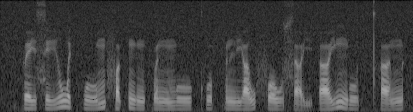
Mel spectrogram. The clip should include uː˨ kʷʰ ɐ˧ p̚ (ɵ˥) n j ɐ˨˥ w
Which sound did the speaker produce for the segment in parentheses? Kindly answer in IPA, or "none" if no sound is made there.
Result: ɵ˧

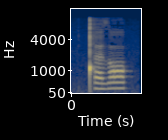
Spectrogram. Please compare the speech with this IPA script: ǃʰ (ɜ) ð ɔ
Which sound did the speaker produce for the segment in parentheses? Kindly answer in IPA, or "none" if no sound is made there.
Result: ɜ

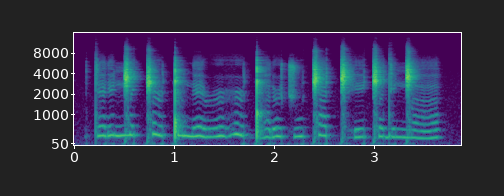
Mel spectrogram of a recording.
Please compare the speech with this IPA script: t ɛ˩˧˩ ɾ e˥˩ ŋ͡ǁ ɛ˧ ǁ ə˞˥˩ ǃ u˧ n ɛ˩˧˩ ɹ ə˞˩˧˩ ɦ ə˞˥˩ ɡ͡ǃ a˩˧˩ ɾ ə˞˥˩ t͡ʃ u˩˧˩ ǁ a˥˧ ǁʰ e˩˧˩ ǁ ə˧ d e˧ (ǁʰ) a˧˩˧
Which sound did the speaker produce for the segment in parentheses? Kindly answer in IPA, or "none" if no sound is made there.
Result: ŋ͡ǁ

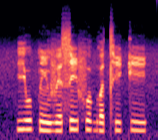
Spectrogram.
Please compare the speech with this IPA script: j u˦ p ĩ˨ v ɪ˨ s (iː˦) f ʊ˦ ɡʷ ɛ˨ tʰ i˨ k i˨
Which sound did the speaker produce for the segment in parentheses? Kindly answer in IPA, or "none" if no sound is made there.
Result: i˦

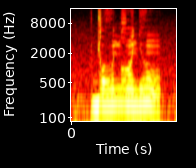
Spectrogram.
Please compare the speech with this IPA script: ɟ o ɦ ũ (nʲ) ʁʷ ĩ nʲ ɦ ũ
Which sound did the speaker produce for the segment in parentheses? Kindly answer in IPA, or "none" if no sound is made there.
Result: nʲ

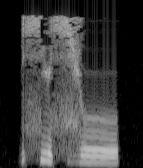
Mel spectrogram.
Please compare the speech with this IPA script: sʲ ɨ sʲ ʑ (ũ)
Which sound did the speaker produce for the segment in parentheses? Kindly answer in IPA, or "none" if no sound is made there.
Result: u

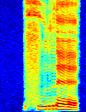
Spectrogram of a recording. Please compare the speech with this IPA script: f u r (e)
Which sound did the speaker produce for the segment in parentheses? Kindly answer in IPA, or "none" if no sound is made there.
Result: ɛ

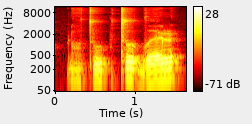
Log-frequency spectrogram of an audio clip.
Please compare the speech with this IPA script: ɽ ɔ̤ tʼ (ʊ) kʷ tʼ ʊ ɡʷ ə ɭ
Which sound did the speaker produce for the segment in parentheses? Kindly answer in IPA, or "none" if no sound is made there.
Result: u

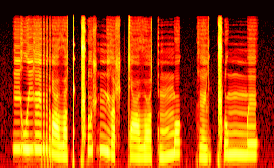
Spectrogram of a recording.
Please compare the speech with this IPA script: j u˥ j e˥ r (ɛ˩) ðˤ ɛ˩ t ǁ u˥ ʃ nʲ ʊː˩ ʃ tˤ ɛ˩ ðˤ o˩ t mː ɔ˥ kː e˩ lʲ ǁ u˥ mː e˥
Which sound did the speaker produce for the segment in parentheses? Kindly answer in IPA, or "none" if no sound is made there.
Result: ɛ˩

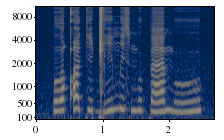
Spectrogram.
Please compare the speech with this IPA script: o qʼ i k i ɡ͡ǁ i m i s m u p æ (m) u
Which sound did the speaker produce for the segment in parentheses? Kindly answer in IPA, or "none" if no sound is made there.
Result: m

